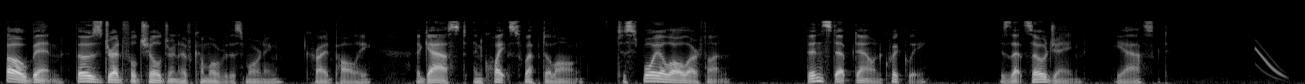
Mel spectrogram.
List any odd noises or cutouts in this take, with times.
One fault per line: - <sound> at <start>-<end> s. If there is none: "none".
- chirp at 12.6-12.9 s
